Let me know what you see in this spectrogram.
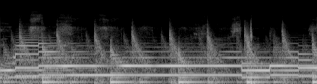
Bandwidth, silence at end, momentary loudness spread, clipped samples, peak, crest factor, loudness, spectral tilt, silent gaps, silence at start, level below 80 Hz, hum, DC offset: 9.8 kHz; 0 s; 2 LU; under 0.1%; -4 dBFS; 14 dB; -18 LUFS; -7 dB/octave; none; 0 s; -40 dBFS; none; under 0.1%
